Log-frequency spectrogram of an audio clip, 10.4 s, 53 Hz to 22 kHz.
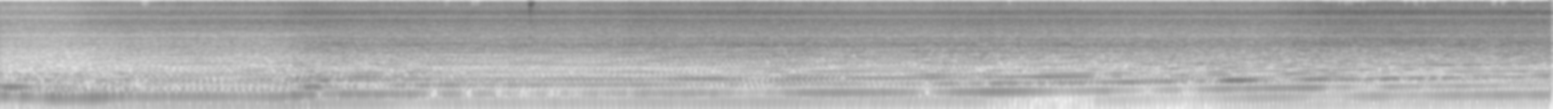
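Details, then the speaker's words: Stock Ford 460 V8 on a dyno after the undersized 750 carburetor was changed. Deep roar climbing evenly through a long full-throttle pull with no misses, pops or knocks. Strong, clean run. "That sounded good. Whatever, engine. If that's what you like, that's what you like. Who we'd argue? That sounded mean to me."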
